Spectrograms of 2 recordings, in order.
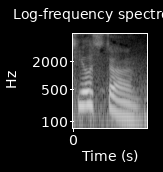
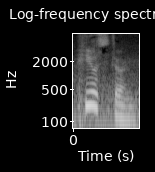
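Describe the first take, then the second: First: "Houston" said slowly as the correct local name; correct pronunciation. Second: "Houston" said his usual way, like the Texas city "HYOO-ston"; his own pronunciation. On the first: Apologizing to chat, saying "Houston" the right way. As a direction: spell out "Houston" carefully, the proper way. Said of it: "It's Houston". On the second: Admitting to viewers how he says "Houston". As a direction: say "Houston" as he always does. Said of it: "But I say Houston". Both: Shown as a demonstration.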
